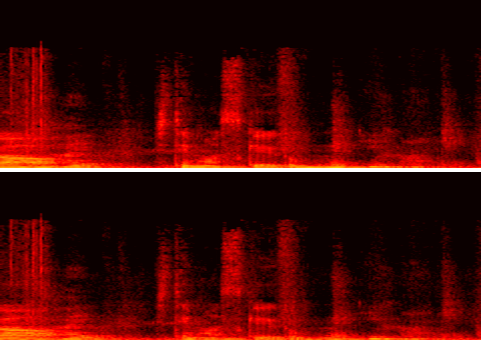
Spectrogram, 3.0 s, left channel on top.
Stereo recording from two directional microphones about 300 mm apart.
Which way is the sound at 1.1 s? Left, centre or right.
Left.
